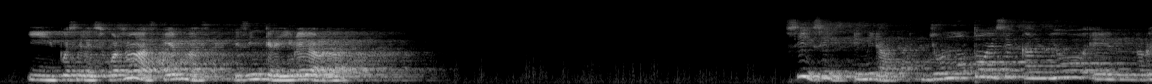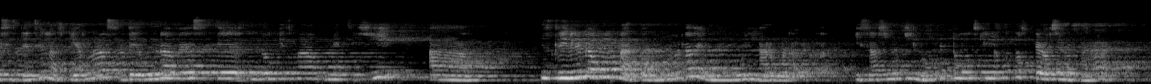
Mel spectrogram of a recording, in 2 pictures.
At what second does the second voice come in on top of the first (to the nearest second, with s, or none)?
none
